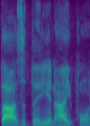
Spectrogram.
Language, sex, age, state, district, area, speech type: Kashmiri, male, 18-30, Jammu and Kashmir, Kulgam, rural, read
